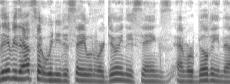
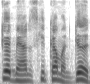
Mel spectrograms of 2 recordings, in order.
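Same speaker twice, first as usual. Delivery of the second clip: mock unbothered, matter-of-fact guiding tone. Retelling how a calm spotter guided a driver: imitating Brian's deadpan spotting. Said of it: "Brian straight deadpan face going".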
